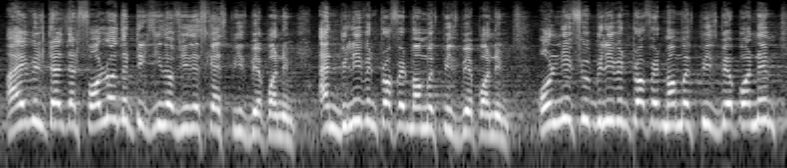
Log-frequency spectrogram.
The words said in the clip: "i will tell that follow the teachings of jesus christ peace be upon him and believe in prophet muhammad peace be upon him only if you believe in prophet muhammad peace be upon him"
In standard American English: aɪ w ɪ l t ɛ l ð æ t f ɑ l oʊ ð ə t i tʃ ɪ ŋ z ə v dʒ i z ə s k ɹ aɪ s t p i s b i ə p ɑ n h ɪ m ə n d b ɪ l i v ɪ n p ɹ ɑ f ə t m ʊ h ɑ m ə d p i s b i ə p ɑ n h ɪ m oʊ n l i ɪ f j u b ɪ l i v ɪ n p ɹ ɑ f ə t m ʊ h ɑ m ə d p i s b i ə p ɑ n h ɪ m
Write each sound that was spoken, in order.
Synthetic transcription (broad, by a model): aɪ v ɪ l t ɛ l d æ t f ɑ l oʊ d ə t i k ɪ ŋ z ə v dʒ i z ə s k aɪ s p i s b i ə p ɑ n h ɪ m ə n d b ɪ l i v ɪ n p ɹ ɑ f ə t m ʊ h ɑ m ə d p i s b i ə p ɑ n h ɪ m oʊ n l i ɪ f j u b ɪ l i v ɪ n p ɹ ɑ f ə t m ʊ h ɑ m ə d p i s b i ə p ɑ n h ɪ m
